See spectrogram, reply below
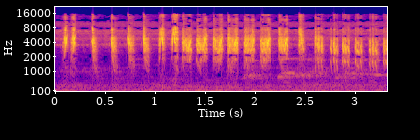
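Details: Continuous song of a clamorous reed warbler, meant as tutor material for other cage birds: a fast, unbroken series of scratchy, chirping notes, about three per second, steady in pitch and loudness.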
